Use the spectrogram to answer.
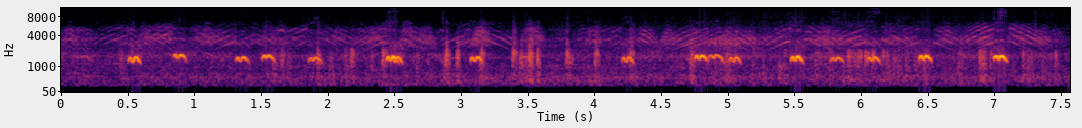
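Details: Northern pintail whistling steadily, short clear notes about every half second, sometimes doubled, over background chatter of other birds.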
